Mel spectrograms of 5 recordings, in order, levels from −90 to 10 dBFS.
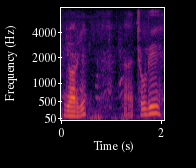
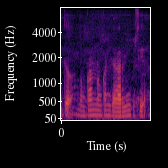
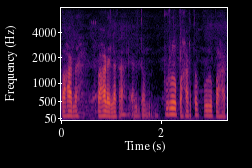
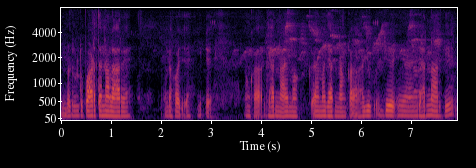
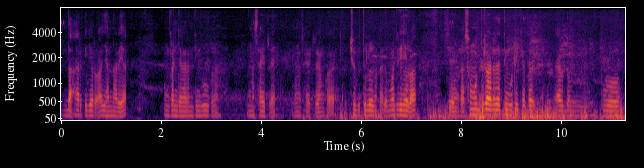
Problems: background sounds at intervals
